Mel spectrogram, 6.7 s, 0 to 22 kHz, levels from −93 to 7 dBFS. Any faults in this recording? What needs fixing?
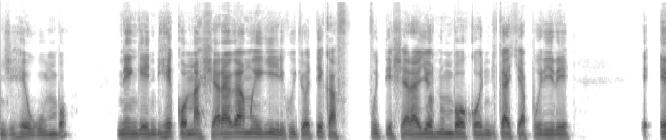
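Call audio freeze from 3.43 to 3.71 s: the last speech sound stretches into a fading buzz and then 170 ms of silence, and all later audio runs 257 ms late. The likely cause is delayed packets emptying the jitter buffer. On a spectrogram it looks like a flat smeared band followed by a blank strip; on a waveform, a decaying tail and then a flat line. A larger or adaptive jitter buffer and a less congested network path would prevent it.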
